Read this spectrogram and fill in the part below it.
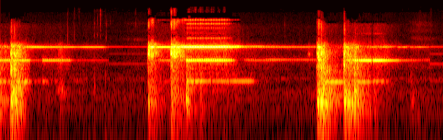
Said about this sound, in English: It's an old rusty weird bell. I don't know what this is.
